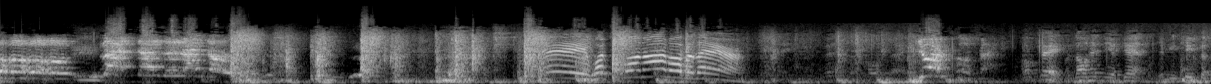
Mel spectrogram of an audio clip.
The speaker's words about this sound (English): Don't hit me again. You can keep the $50.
